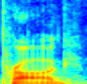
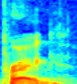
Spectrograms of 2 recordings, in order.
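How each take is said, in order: First: It is said like the European city's name. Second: It is said with the local Minnesota pronunciation. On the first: This is how the city in Europe is called. The speaker calls it wrong. "you do not pronounce it Prague" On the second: This is how the town in Minnesota is called. The speaker calls it right. "You pronounce it Prague"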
